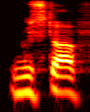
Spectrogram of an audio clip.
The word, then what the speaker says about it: Gustav: Warcraft I'm Gonna Keep Gustav from fast that's how you properly pronounce his name the V's in German are pronounced like F's Gustav fun so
